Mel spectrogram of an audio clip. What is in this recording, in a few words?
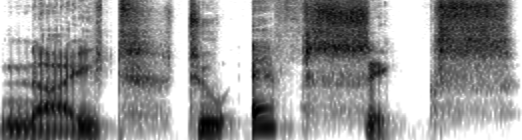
Male Chess Piece Thinking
